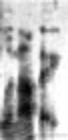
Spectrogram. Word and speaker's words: Lenape: I Just thought like a lot of people mispronounce the Lenape tribe of the Indians that live Lenape. along the creeks here. Yeah. But it's Lenape.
